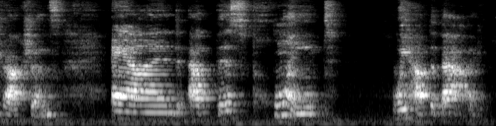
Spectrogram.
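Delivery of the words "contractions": contractions said low and sarcastic. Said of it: "Like how I use those air quotes".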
